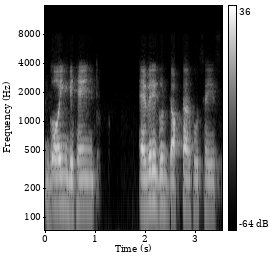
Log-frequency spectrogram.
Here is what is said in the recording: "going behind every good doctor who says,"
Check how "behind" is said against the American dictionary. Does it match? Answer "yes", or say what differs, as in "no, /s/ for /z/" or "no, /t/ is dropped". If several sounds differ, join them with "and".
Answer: yes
